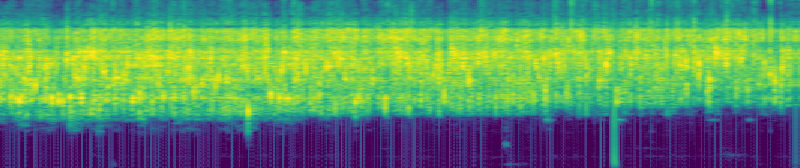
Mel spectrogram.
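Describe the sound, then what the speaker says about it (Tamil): Fennel seeds crackle and sizzle in hot oil as a tempering for egg gravy, a constant, close frying hiss with a few faint pops and no talk. "இப்போ இந்த கிரேவிக்கு ஒரு தாளிப்பு கொடுத்துருவோம் கொஞ்சமாக சோம்பு கொடுத்துருவோம்"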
